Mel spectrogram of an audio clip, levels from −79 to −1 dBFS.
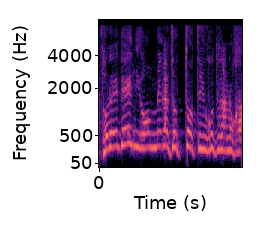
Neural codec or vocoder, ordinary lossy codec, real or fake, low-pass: vocoder, 22.05 kHz, 80 mel bands, WaveNeXt; none; fake; 7.2 kHz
